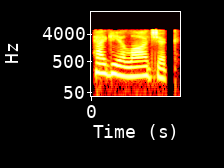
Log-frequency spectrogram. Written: hagiologic

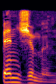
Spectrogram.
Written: Benjamin

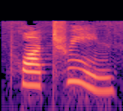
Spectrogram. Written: poitrine

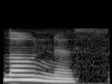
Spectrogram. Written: loneness

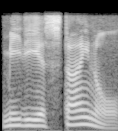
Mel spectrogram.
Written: mediastinal

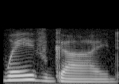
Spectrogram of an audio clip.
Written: waveguide

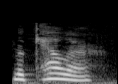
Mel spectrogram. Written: mackellar

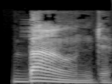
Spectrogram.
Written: boundable

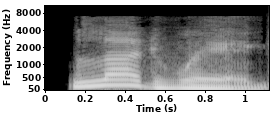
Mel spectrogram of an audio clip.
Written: Ludwig

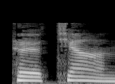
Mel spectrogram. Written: hetian

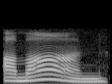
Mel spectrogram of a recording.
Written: Amman

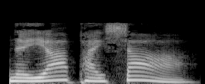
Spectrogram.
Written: naya paisa

